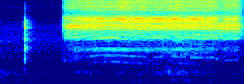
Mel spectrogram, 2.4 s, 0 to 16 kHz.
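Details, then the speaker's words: Airfix Class 31 model loco motor run on a battery after checking the armature for end float: a steady, smooth high-pitched whir. Much better, though still not a very quiet motor. "that sounds better. Still not the quietest motor in the world, but that sounds an awful lot better."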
